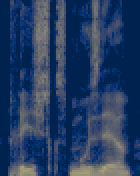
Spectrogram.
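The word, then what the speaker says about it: Rijksmuseum: de nuit c'est 4 alors la prononciation rich rich museum R museum Amsterdam et 5 Rambrant et j'ai les ninfea c'est le 2 au musée de l'orangerie et c'est Claude Monet.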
